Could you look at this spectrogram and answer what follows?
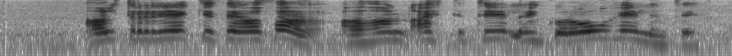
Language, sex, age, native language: Icelandic, female, 50-59, Icelandic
